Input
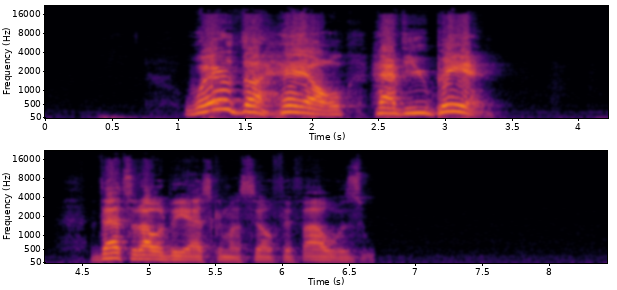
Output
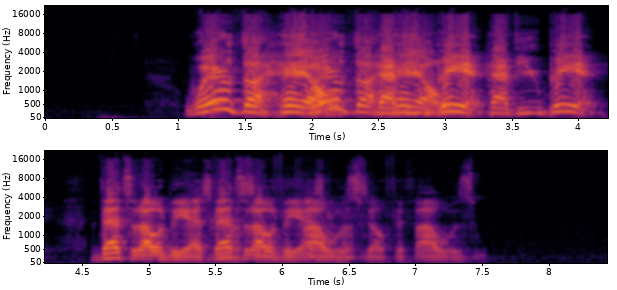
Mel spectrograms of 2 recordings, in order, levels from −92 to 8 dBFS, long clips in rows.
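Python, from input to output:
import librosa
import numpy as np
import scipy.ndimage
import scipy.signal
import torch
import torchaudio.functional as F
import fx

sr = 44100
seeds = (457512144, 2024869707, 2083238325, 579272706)

y = fx.low_shelf(x, sr, hz=130.0, db=-10.5)
y = fx.hum_notches(y, sr, base_hz=50, count=4)
y = y + 10.0 ** (-4.0 / 20.0) * np.pad(y, (int(841 * sr / 1000.0), 0))[:len(y)]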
